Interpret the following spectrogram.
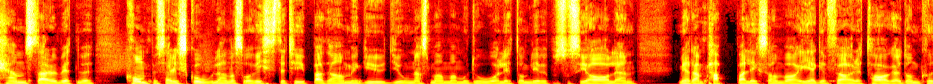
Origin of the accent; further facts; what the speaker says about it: Köping, Västmanland County, Sweden; Där kom jag till och där växte jag upp med min mamma och min pappa och min lillebror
